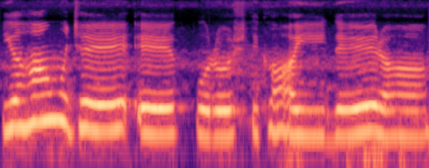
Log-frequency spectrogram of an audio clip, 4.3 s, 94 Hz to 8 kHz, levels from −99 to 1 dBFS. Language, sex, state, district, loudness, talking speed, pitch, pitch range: Hindi, female, Madhya Pradesh, Umaria, -12 LUFS, 100 wpm, 235 Hz, 220-260 Hz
